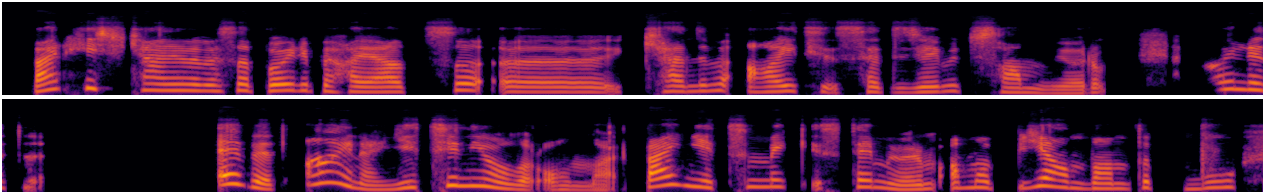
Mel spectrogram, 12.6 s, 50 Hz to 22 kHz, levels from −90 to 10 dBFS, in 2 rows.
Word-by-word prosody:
ben 245 +6 +7
hiç 340 -2 +4
kendimi 260 -1 +1
mesela 245 +2 -1
böyle 255 0 +4
bir - - +1
hayatı, 210 +7 0
ııı, 200 -1 -1 0.2
kendime 225 +3 -1
ait 220 +2 0
hissedeceğimi 205 +3 -4
sanmıyorum. 160 -7 -3 0.6
Öyle 300 -3 +2 1.1
Evet, 400 0 +6 0.3
aynen, 255 - +1
yetiniyorlar 260 - +2
onlar. 165 -2 -5 0.2
Ben 330 +3 +7
yetinmek 285 +2 -1
istemiyorum 210 -10 -1
ama 255 +1 0
bir 245 - -2
yandan 230 -9 +3
da 210 +5 -3 0.2
bu, 245 +7 -5
235 Hz, 120 wpm, -23 LUFS, 200-275 Hz, 1.1 s, ben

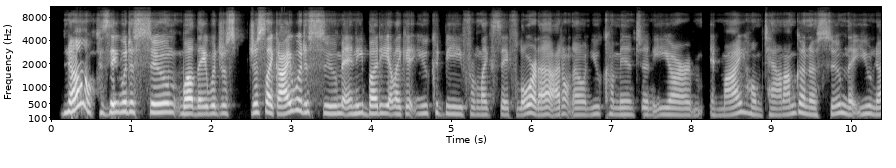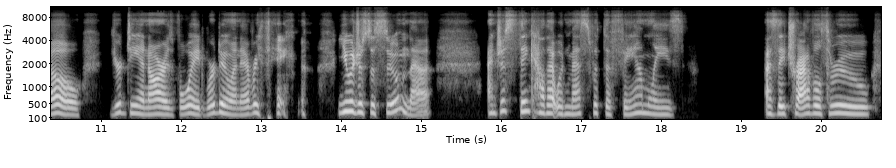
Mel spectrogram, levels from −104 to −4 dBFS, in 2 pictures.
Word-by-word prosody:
No, 290 - +8
'cause 240 -4 -3
they 250 +1 +7
would 275 +1 +4
assume 255 -2 +3
well, 220 0 +10
they 210 0 +3
would 225 +1 -1
just 230 +1 -2
just, 255 +2 +3
like, 245 -4 +7
I 210 +4 +10
would 310 0 +1
assume 225 -3 -1
anybody 225 +2 +1
like 210 +1 -2
it - - -2
you 225 +2 -8
could 250 +2 -11
be 210 -2 -5
from 200 -1 -12
like, 190 0 -5
say, 190 -1 -7
Florida, 195 +3 +1 0.2
I 185 - 0
don't 210 0 -7
know, 185 +1 -5
and 185 +1 -14
you 210 +1 -10
come 205 -1 -11
into 195 0 -8
an 190 - -10
ER 190 -1 -4
in - - -19 0.2
in - - -20
my 195 +6 0
hometown, 185 -5 -8
I'm 200 +3 -2
gonna 235 -5 -3
assume 225 +5 -5
that, 195 - -4
you 220 +2 -8
know, 195 -3 0 0.4
your 235 +7 -5
DNR 210 -3 +1
is 190 -1 -6
void, 200 -1 -2
we're 220 +4 -3
doing 205 -8 -1
everything. 210 +5 -4 0.6
You 270 +3 +2
would 290 - +4
just 255 0 0
assume 245 +6 -3
that. - - -3 0.7
And 235 - -3
just 295 +2 -1
think 285 +1 -1
how 245 - -1
that 230 -1 +2
would 215 -1 -5
mess 210 +3 -5
with 240 -1 -8
the 205 - -7
families 200 -2 -8 1.0
as 215 - 0
they 220 -1 +1
travel 220 +1 +2
through 220 -2 -2
220 Hz, 200 wpm, -23 LUFS, 195-240 Hz, 1.0 s, well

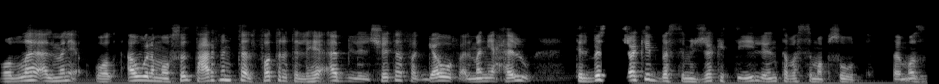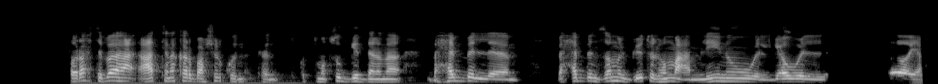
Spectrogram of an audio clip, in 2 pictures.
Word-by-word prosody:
والله 155 +7 +2
ألمانيا 165 +3 -2
والل 130 -2 -3
أول 185 +1 +6
أما 155 -4 +1
وصلت 185 +9 -1
عارف 185 +5 +4
أنت 200 -1 0
الفترة 190 -2 0
اللي 130 -2 -4
هي 155 +3 +1
قبل 150 -6 -1
الشتاء 165 - -3
فالجو 175 -4 +2
في 160 - -9
ألمانيا 145 +3 0
حلو، 150 +6 0 0.4
تلبس 160 +6 +4
له 205 -1 +1
جاكيت 205 -1 -1
بس 155 -1 -3
مش 135 -3 -3
جاكيت 165 +1 -4
تقيل 155 +4 -2
لأن 145 - -1
أنت 150 +1 -6
بس 140 -1 -7
مبسوط 125 -1 -5 0.3
فاهم 120 +2 -3
قصدي. 130 -2 -3 0.8
فرُحت 170 +4 +1
بقى 160 -1 +6
قعدت - - +4
هناك 155 +2 -1
4 145 -4 +3
شهور 155 +4 -7
كن 130 -5 -6 0.2
كن 225 -1 -6 0.2
كنت 135 - -19
مبسوط 150 +5 -2
جدًا، 125 -3 +1
أنا 120 -1 +1 0.3
باحب 155 +1 0
ال 120 -8 +1 0.4
باحب 155 +1 -3
نظام 155 +2 -1
البيوت 155 +1 -1
اللي 135 -3 -1
هم 140 +2 +1
عاملينه 135 +6 +1
والجو 130 +2 +1
ال 125 -3 -1 0.7
آه 280 - +5
يعني. - - -3
150 Hz, 175 wpm, -24 LUFS, 135-170 Hz, 0.8 s, أول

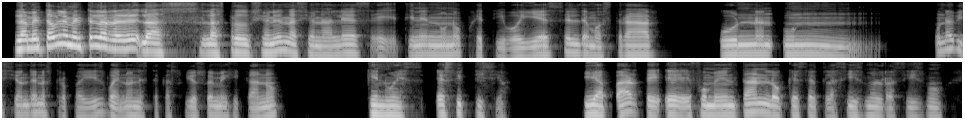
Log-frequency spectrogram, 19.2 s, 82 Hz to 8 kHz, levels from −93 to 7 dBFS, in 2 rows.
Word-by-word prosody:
Lamentablemente 220 +5 +7
las 215 -3 +9
rede 180 +1 +8
las 140 -1 +3
las 130 0 +2
producciones 135 +2 +1
nacionales, 125 -1 -3
eh, 105 -2 -12
tienen 120 0 -4
un 115 +1 -3
objetivo 95 -2 -10
y 105 +3 -4
es 110 +4 -6
el 135 -1 -2
demostrar 115 +1 -4 0.6
un 120 +1 -1
un 120 -4 -5 0.6
una 170 +5 -5
visión 125 -6 -9
de 130 +1 -5
nuestro 120 -5 -11
país, 100 +6 -11
bueno, 110 -3 -6
en 105 - -5
este 100 +2 -17
caso 100 +1 -22
yo 105 -2 -8
soy 115 +3 -9
mexicano, 105 +1 -7 0.8
que 125 - +1
no 115 -1 +1
es, 110 +1 -9
es 125 -1 -3
ficticio, 125 -5 -11 0.7
y 120 +1 +1
aparte, 125 0 -1
eh, 110 -3 -1
fomentan 120 +4 -1
lo 110 -4 -1
que 110 - -8
es 105 - -10
el 110 -3 -8
clasismo, 105 +3 -10
el 100 - -7
racismo, 100 0 -14
115 Hz, 140 wpm, -19 LUFS, 110-130 Hz, 0.8 s, las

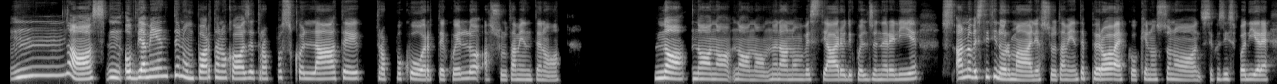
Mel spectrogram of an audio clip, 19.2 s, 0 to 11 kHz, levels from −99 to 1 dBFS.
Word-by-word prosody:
Mhmm, 345 +8 0
no, 210 - +7
s 260 -5 -6
mhmm, 260 +1 +2
ovviamente, 295 +7 +4
non 265 -7 +1
portano 245 +1 +2
cose 230 -1 +2
troppo 225 +1 -7
scollate, 230 -1 +1
troppo 205 0 -7
corte, 190 -3 -1
quello 220 +4 -2
assolutamente 185 -2 -6
no. 165 -2 -7 1.4
No, 230 -3 +6
no, 215 -1 +1
no, 195 -2 -3
no, 190 -2 -3
no, 175 -2 -7
non 195 +5 -7
hanno 190 0 -2
un 190 0 -8
vestiario 185 -1 -1
di 180 0 -6
quel 185 -1 -5
genere 185 0 -3
lì. 205 +4 -3 0.3
S - - -12
hanno 265 +5 +3
vestiti 275 +2 0
normali, 185 -6 +1
assolutamente, 185 +3 -6
però, 205 -2 +3
ecco, 185 -1 0
che 210 +3 -8
non 190 0 -6
sono, 190 -4 -5
se 195 - -10
così 200 +1 -7
si 195 - -13
può 185 -1 -2
dire, 185 -1 0
205 Hz, 135 wpm, -21 LUFS, 185-240 Hz, 1.4 s, no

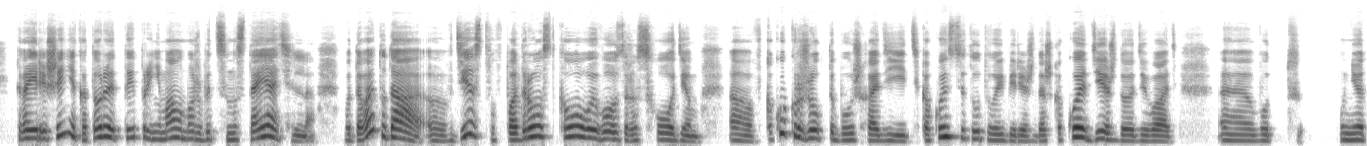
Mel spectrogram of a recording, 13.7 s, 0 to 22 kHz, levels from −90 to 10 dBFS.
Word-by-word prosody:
твои 225 +2 +4
решения, 275 - +1
которые 245 +8 +4
ты 230 +1 -4
принимала, 225 -1 -2
может 205 -4 -6
быть, 200 0 -7
самостоятельно? 200 - 0 0.3
Вот 170 - -6
давай 275 - +3
туда, 235 - +3
э, 155 -1 -6
в 165 - -12
детство, 275 - -1
в - - -30
подростковый 255 +4 +3
возраст 180 -5 -2
сходим: 165 -7 -2 0.3
а, 160 -3 -3
в 140 0 -22
какой 360 -1 0
кружок 225 - +1
ты 195 - -4
будешь 170 0 -5
ходить, 155 -2 -3
в - - -30
какой 255 +11 +3
институт 220 -6 -2
выберешь, 155 -3 -5
даже 150 +1 -6
какую 255 +9 +7
одежду 180 -6 -1
одевать,- 150 -2 -3 0.4
э, 160 -1 -6
вот 160 0 -8 0.6
у 180 - -8
нее 175 0 0
185 Hz, 160 wpm, -23 LUFS, 160-235 Hz, 0.6 s, какую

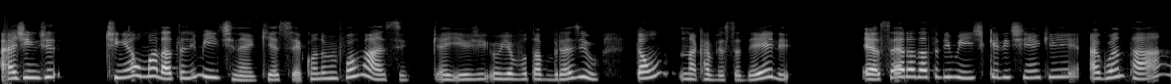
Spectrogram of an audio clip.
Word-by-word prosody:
A 275 - +5
gente 315 +3 +2 0.5
tinha 330 +5 +2
uma 380 -1 +4
data 265 0 +5
limite, 325 - -1
né, 195 -2 -3
que 225 - -4
ia 220 - -1
ser 220 - -5
quando 255 +1 -4
eu - - -2
me 285 - -2
formasse, 235 - +1 0.2
que - - -10
aí 225 0 -2
eu - - -4
ge 240 +1 -8
eu 255 0 -2
ia 250 0 +2
voltar 240 0 -2
para 220 - -15
o - - -13
Brasil. 255 +4 0 0.3
Então, 290 +5 +4 0.2
na 245 -1 -1
cabeça 210 -3 -5
dele 245 - 0 0.7
essa 235 +5 +5
era 350 0 +6
a - - -2
data 335 +1 +3
limite 325 -3 -2
que 350 - -4
ele 330 0 -3
tinha 325 -1 -5
que 345 +1 -6
aguentar 300 +1 +1
285 Hz, 195 wpm, -22 LUFS, 235-335 Hz, 0.7 s, era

